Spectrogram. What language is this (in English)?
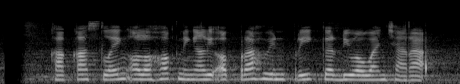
Sundanese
